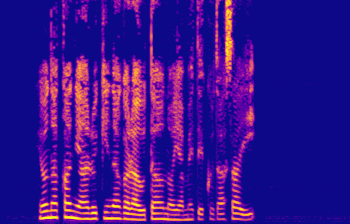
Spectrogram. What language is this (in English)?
Japanese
